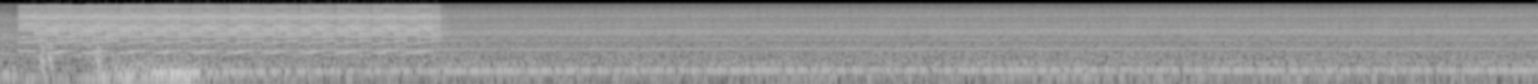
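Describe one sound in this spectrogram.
A bus engine hums steadily as it drives along.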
